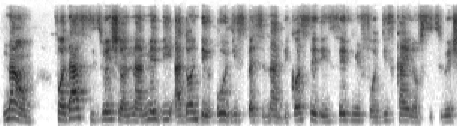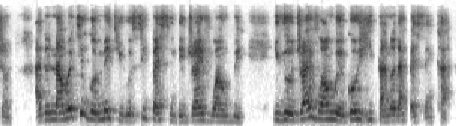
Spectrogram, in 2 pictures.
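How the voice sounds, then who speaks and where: Husky Nigerian man, fairly high voice, speaking Pidgin. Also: moderate pace, muffled recording. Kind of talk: casual discussion in Nigerian Pidgin.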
